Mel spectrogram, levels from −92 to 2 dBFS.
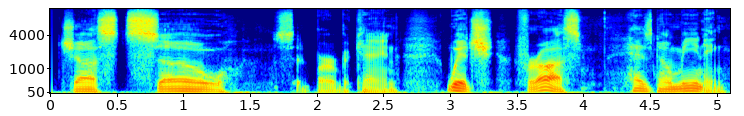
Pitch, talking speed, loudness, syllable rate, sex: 90 Hz, 120 wpm, -21 LUFS, 3.6 syllables/s, male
